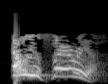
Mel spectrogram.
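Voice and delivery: Eleutheria thrown out high and loud; shouted Eleutheria. Shown as a demonstration. Preacher proclaiming Eleutheria to the congregation, full shout. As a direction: shout Eleutheria like a battle cry.

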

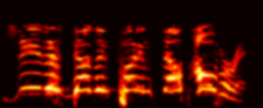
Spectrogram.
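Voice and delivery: high, loud preaching cry; preaching shout. Real, not acted. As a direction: shout it from the pulpit. Preacher building to emphatic point.

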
